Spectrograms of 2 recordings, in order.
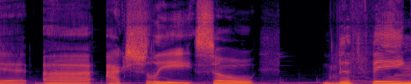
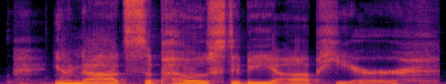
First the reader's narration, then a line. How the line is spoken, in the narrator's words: give like this deeply frustrated sigh, and he says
